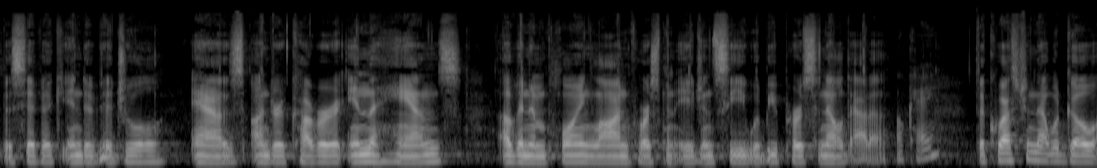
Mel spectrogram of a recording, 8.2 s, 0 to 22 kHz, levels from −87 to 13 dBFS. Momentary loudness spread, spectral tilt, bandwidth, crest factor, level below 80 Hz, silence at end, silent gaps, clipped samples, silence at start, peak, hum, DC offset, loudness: 9 LU; -4 dB/octave; 17 kHz; 20 dB; -80 dBFS; 0 s; none; under 0.1%; 0.05 s; -14 dBFS; none; under 0.1%; -34 LUFS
